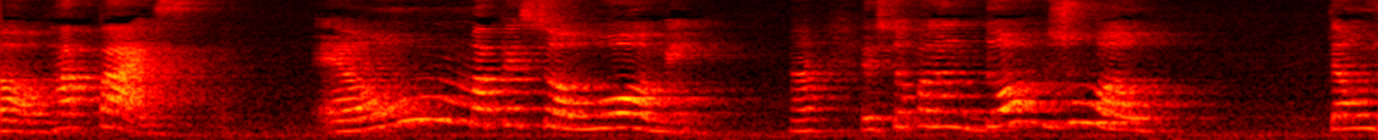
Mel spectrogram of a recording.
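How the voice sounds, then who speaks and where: A woman's voice: high voice, pushed and bright. A woman with a Brazilian Portuguese accent teaching a recorded grammar lesson to children, explaining patiently and checking in with her students often. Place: room at home with traffic outside. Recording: very echoey room, far from the mic.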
